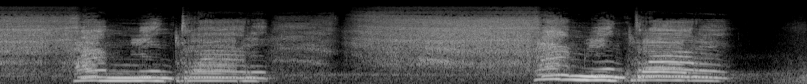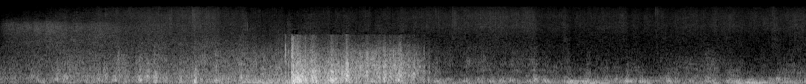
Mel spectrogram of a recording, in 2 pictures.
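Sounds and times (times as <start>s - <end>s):
steady rain hissing during a rainstorm: 0.0s - 16.1s
speech: 0.7s - 2.8s
thunder rolling during a rainstorm: 7.7s - 16.1s.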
